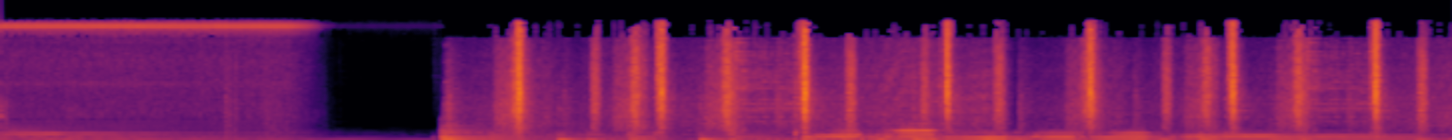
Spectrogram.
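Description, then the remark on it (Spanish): A song with voice and guitar, played from a CD, opens on a soft, sustained guitar chord, then after about three seconds a full band comes in loudly with a steady drum beat and strummed guitar, its rhythm driving and even. “No podemos contar con voz y guitarra en directo, pero sí tenemos música en CD y suena así.”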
